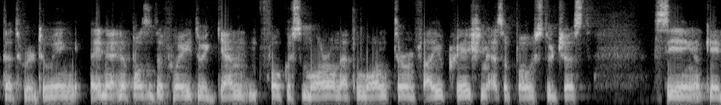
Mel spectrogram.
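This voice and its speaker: A man's voice: lowish voice, husky. A man answering questions in a casual online audio chat, hesitant, with many restarts and fillers. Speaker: guest from a partner project. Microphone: online audio call. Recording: dull lo-fi audio call.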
